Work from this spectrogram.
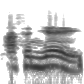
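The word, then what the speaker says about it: assignat: The assignée is how it's pronounced.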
